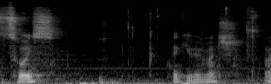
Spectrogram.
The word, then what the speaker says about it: Seuss: I do believe it's pronounced Seuss.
